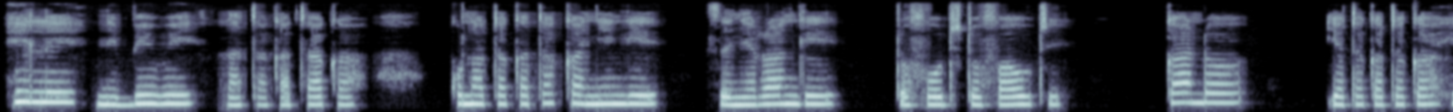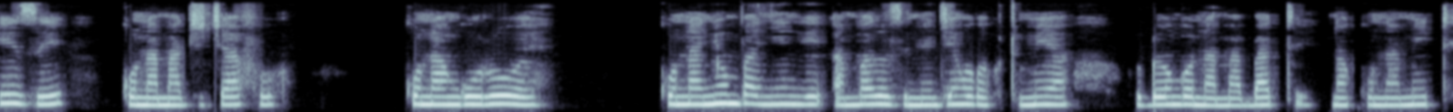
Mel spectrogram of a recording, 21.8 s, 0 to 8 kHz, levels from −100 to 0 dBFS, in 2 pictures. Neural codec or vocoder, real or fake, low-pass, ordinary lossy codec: none; real; 7.2 kHz; AAC, 32 kbps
